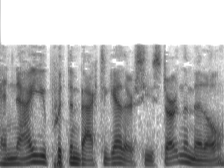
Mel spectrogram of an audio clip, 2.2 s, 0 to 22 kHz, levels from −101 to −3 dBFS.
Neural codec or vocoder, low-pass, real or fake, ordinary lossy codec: none; 7.2 kHz; real; MP3, 48 kbps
